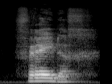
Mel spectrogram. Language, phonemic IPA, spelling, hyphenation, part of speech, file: Dutch, /ˈvreː.dəx/, vredig, vre‧dig, adjective, Nl-vredig.ogg
- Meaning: 1. peaceful 2. calm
